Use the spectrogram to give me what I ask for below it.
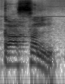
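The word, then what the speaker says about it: castle: इसके अलावा और कोई वर्ड देख लेते हैं, कासल, सी ए एस टी एल ई, ठीक है बेटा, इसमें जो टी है ये वाला ये साइलेंट है, इसको कासल पढ़ते हैं, ये आपने सुना होगा,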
